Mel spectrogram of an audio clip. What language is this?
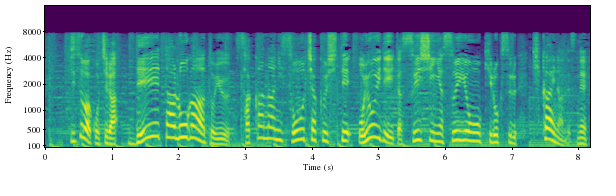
Japanese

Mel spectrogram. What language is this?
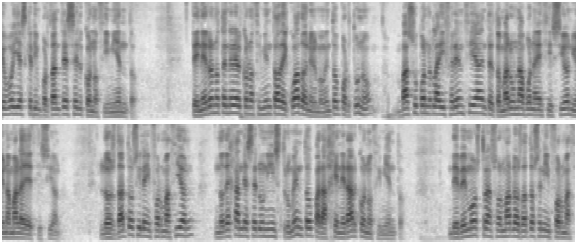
Spanish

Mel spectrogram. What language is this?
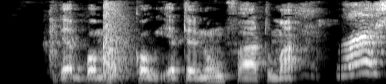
Borgu Fulfulde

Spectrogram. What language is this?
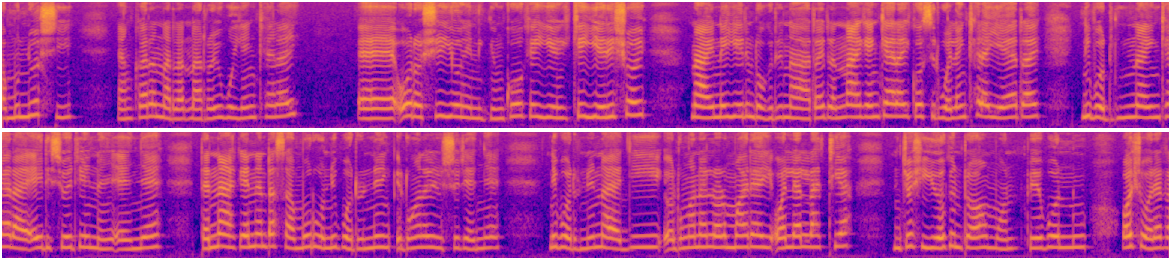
Masai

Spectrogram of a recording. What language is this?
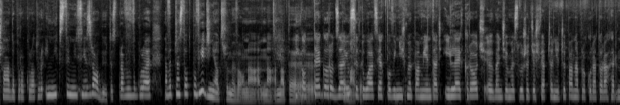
Polish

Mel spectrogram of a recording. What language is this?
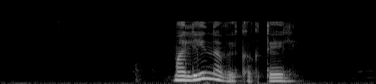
Russian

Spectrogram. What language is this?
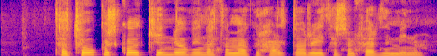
Icelandic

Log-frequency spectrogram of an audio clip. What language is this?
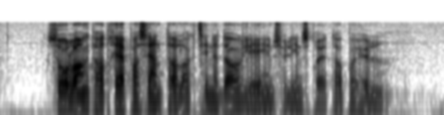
Norwegian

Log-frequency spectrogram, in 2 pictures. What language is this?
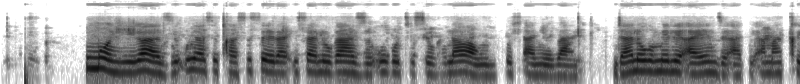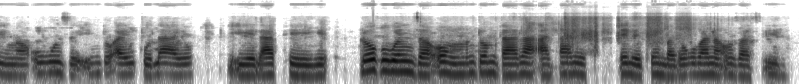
North Ndebele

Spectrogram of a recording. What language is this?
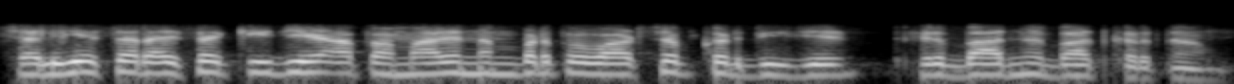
Urdu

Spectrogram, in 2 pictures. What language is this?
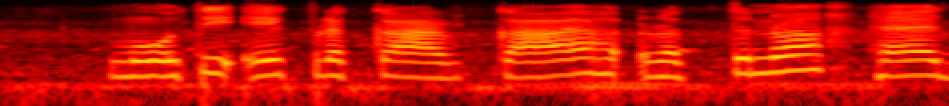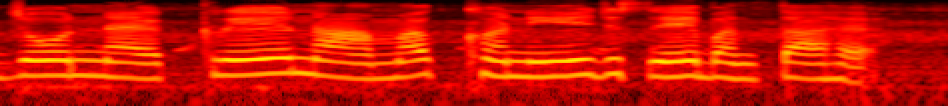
Hindi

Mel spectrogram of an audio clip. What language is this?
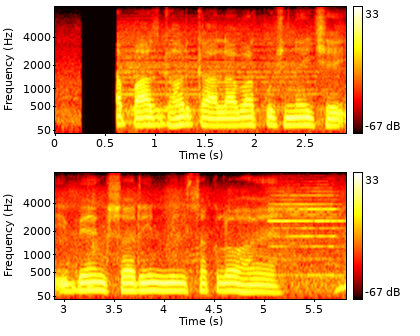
Maithili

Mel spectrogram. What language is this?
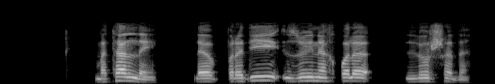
Pashto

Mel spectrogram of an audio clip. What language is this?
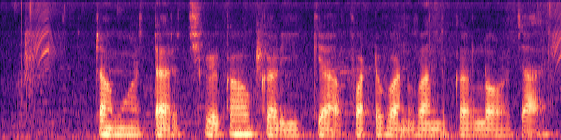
Maithili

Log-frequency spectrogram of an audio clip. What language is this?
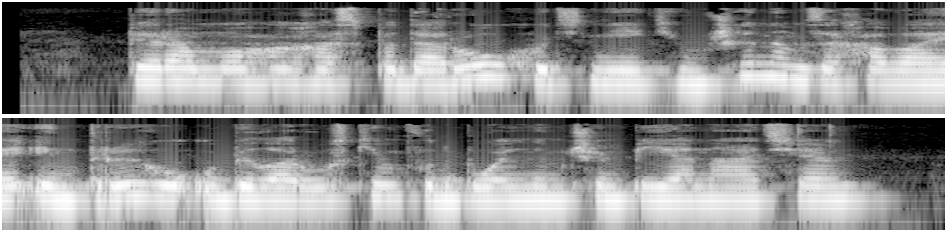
Belarusian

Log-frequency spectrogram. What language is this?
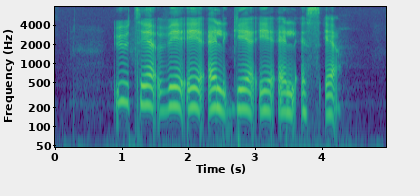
Norwegian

